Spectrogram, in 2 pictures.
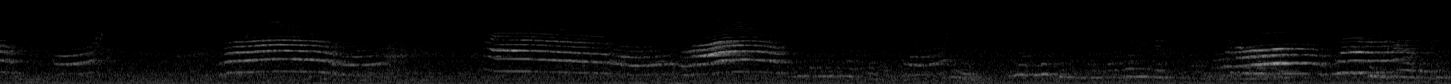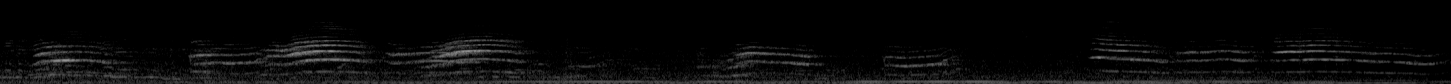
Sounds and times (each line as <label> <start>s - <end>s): Cats wailing 4.9s - 8.0s
Cats wailing 16.4s - 19.8s
Cats wailing 21.6s - 24.2s
Cats wailing 25.4s - 29.0s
